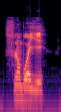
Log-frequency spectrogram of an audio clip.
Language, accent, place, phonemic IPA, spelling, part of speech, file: French, France, Lyon, /flɑ̃.bwa.je/, flamboyer, verb, LL-Q150 (fra)-flamboyer.wav
- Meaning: to blaze, flame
